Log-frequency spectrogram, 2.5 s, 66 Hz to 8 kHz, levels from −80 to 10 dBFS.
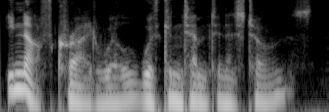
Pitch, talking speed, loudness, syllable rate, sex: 110 Hz, 195 wpm, -19 LUFS, 4.8 syllables/s, male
